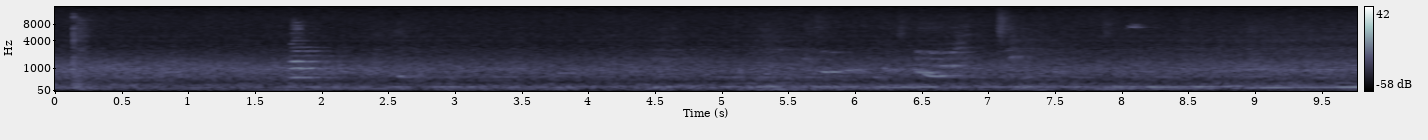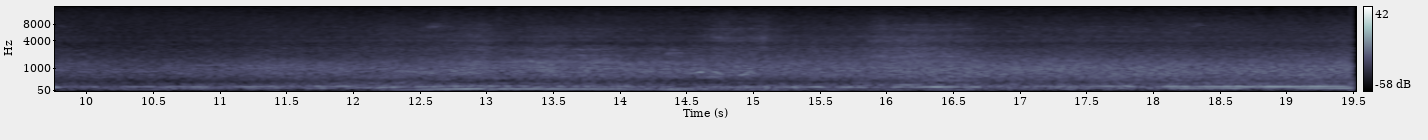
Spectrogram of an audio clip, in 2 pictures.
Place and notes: Fonsorbes, France - Garden sounds in peri-urban areas
Between road and gardens the sounds of my district in the twilight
